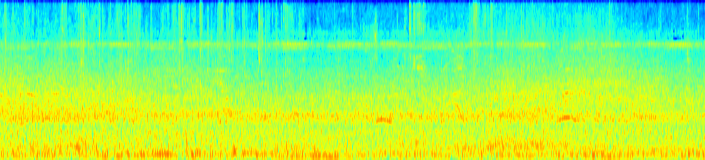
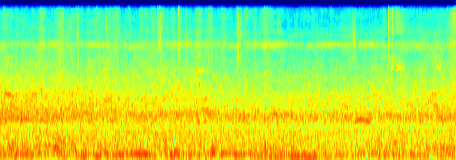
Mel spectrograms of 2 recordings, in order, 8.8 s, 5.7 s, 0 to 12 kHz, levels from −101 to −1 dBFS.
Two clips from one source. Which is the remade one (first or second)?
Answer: second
